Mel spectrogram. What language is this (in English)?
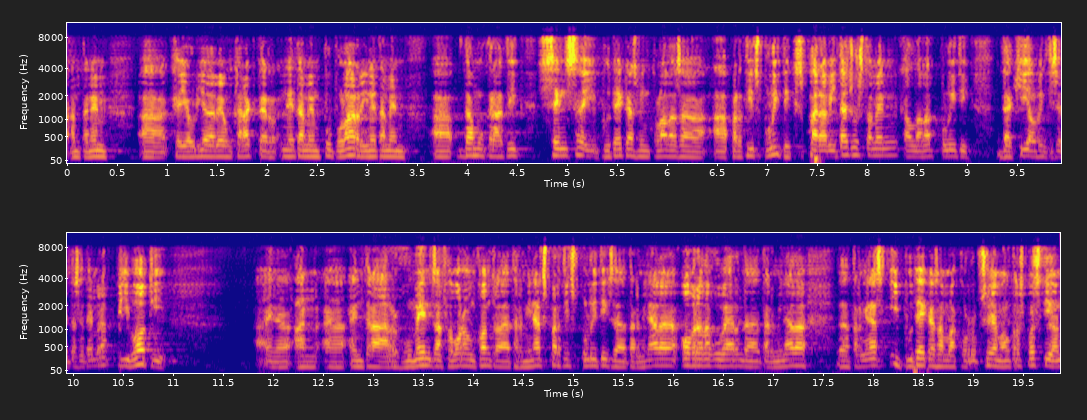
Catalan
